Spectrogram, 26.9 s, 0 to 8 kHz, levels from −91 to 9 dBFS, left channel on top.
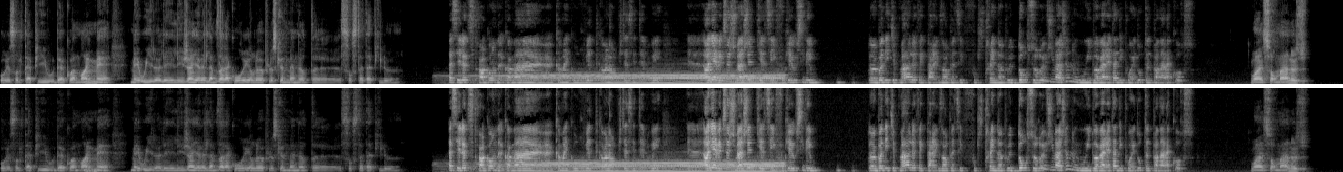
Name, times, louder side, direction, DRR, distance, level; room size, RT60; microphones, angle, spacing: voice 1, 0.0-8.0 25.0-26.1, left 6 dB, 55° left, 0.4 m, -33 dB
voice 2, 9.0-13.2 13.7-16.4 17.4-19.3 19.5-23.8, right 4 dB, 50° right, 0.5 m, -28 dB
sound 1, 9.0-15.7, right 1 dB, 90° right, 0.7 m, -28 dB
3.6 x 2.0 x 3.7 m
head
